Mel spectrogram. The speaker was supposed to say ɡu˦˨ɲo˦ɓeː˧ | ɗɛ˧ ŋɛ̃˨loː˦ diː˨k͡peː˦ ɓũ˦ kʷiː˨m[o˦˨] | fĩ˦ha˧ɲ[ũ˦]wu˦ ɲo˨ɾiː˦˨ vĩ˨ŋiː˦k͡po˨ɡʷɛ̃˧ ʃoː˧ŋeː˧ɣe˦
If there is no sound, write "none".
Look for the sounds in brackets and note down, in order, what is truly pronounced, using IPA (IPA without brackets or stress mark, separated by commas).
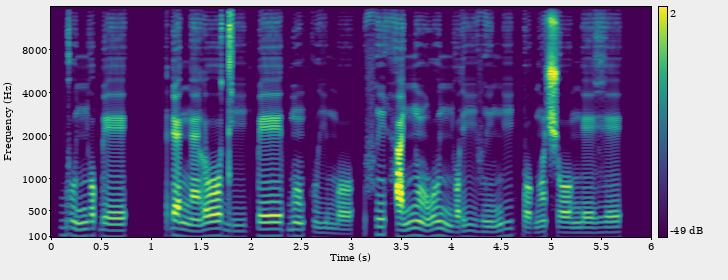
o˨, ũ˦˨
